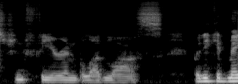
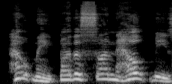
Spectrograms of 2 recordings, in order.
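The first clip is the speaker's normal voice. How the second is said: high, desperate cry for help; pained scream; 12 semitones higher, 4 dB louder than usual. A narrator's reading. Wounded Amjo screaming for help at attackers. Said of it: "screamed Amjo in pain".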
